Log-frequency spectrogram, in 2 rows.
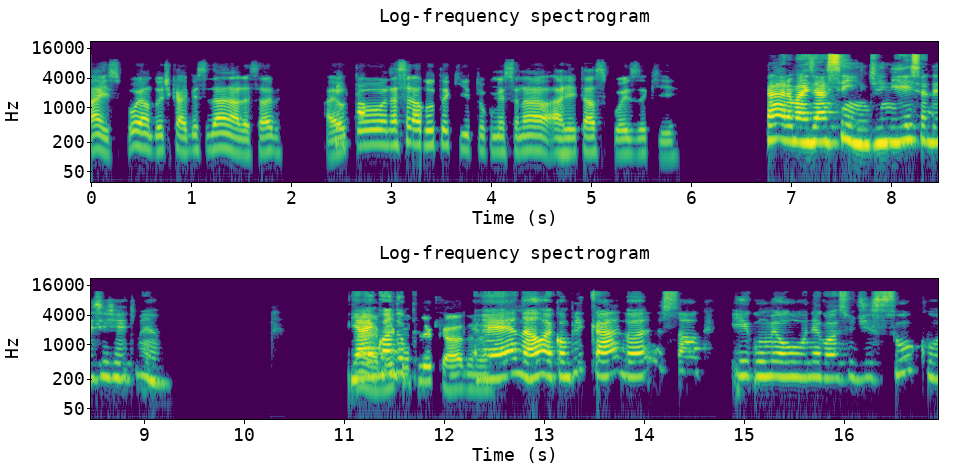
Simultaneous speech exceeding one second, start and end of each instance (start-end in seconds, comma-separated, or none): none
